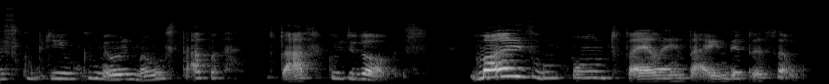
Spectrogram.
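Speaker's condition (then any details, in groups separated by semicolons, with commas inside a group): Spastic diplegic cerebral palsy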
